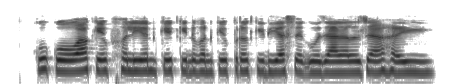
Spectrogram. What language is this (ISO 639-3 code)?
mag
